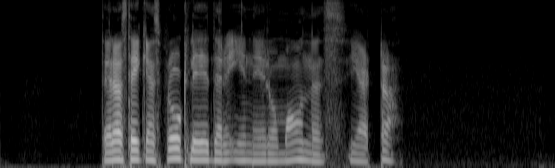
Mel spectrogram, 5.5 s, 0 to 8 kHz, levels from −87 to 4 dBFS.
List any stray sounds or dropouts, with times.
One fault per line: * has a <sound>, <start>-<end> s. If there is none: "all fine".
all fine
